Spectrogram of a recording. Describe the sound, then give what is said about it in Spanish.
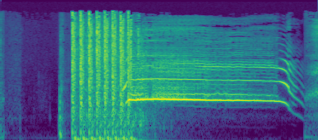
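A sharp bang leads into a quick, loud burst of rapid automatic gunfire exchanged back and forth, followed by a sustained high whine that holds steady and then drops away abruptly. No one speaks. “Disparos de un lado a otro.”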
